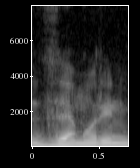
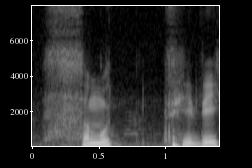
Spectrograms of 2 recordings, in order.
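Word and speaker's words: Samoothiri: इसको पोर्तुगीज़ जैमोरिन बोलते थे। एक्चुअल में ये मिस प्रोनाउंसिएशन थी किसकी? समुथ्री की मिस प्रोनाउंसिएशन थी जैमोरिन, पोर्तुगीज़ जैमोरिन बोलते थे, ठीक है।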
